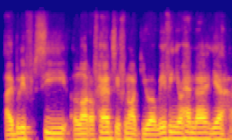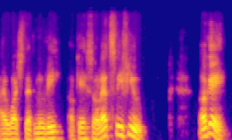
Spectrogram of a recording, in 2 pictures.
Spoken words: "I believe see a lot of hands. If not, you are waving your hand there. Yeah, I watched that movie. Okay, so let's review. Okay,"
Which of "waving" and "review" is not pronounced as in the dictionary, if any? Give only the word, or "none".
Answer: review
